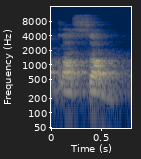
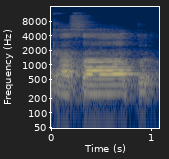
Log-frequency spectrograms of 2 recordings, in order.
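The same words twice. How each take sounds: First: The vowel is said short, not stretched. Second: The vowel is stretched out long. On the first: The speaker calls it right. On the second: The speaker calls it wrong.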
